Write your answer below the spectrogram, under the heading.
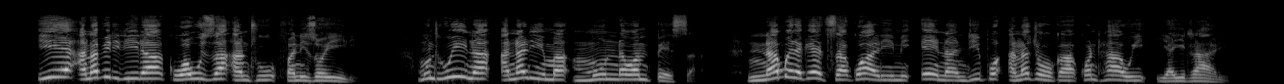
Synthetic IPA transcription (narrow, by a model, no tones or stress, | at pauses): ijɛʔanapiɾiɾiɾakuwauzaʔantʰufanizɔiːɾḭ | muntʰuwinaːnalimam̩mundawam̩pɛːsḁ | n̩naɓwɛɾɛk̬ɛt͡sʰakwaːlimiɛnandipɔanat͡ʃɔkakwantʰawijaitaːlḭ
